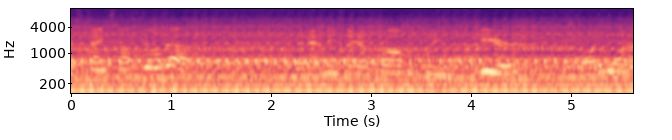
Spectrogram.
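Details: 2006 Mercury Optimax 225 outboard after main (engine-mounted) oil tank replacement, which had given a false four-beep low-oil alarm while the tank was full; cranked with water running, idling with steady low rumble, even beat, no misses or knocks; normal idle.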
